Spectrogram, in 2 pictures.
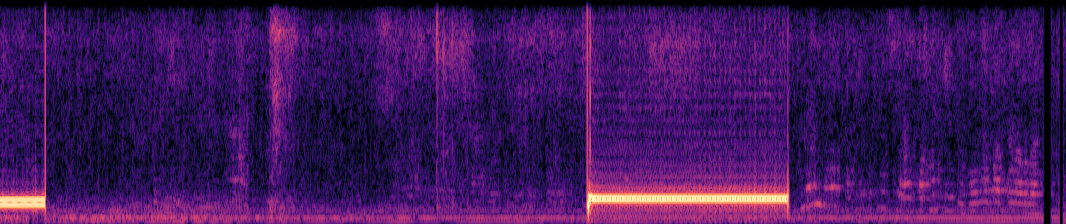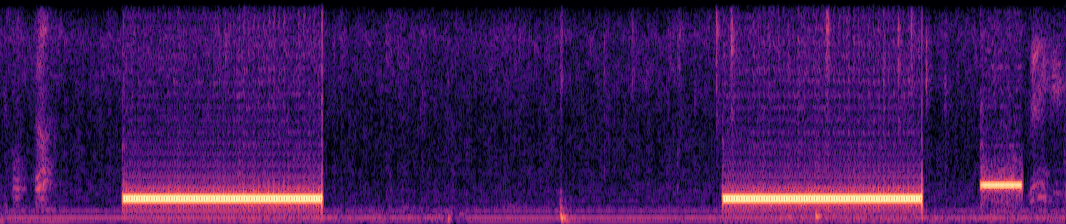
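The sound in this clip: An unanswered telephone call rings as a steady ringback tone, repeating in long two-second bursts roughly every six seconds with quiet gaps between, ending with a short, higher tone.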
